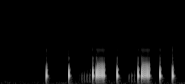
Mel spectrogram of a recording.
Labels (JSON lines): {"label": "biophony, knock croak", "recorder": "SoundTrap 300"}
